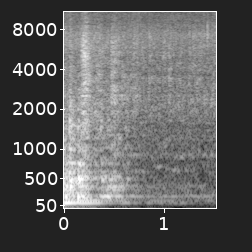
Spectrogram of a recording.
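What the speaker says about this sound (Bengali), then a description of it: "আমি কচুটা দিয়ে দিব এখন" Pieces of taro tipped into a pan of prawns already cooked down in spices, giving a short splashy, hissing burst that fades into a quieter sizzle.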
